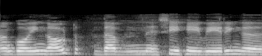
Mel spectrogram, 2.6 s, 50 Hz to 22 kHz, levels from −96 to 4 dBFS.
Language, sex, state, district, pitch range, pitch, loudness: English, female, Chandigarh, Chandigarh, 205-225 Hz, 210 Hz, -14 LUFS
